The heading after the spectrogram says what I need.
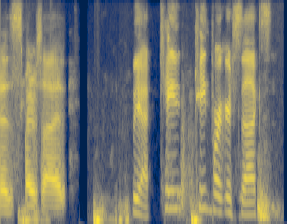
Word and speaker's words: Kaine: But yeah, Kane Parker sucks. His name's Kane, but it's spelled Kaine.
